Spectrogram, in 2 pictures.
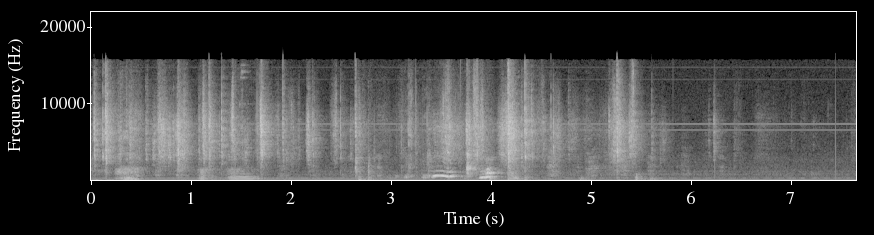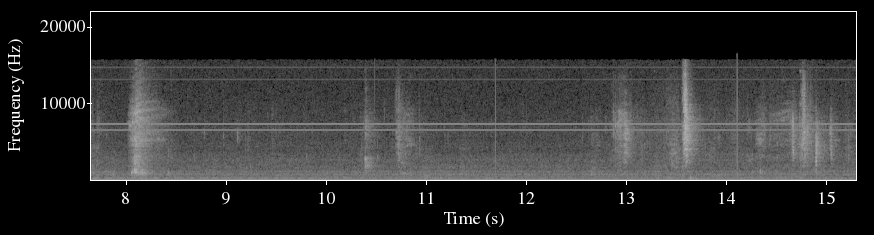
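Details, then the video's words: Harvey and Sam, two Cavalier King Charles Spaniels, play fighting in a harmless hour-long tussle; brief growly whines and yips over rough scuffling fill the first five seconds, then it falls nearly quiet with a few soft rustles. "Harvey and Sam, Cavalier King Charles Spaniels play fighitng"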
